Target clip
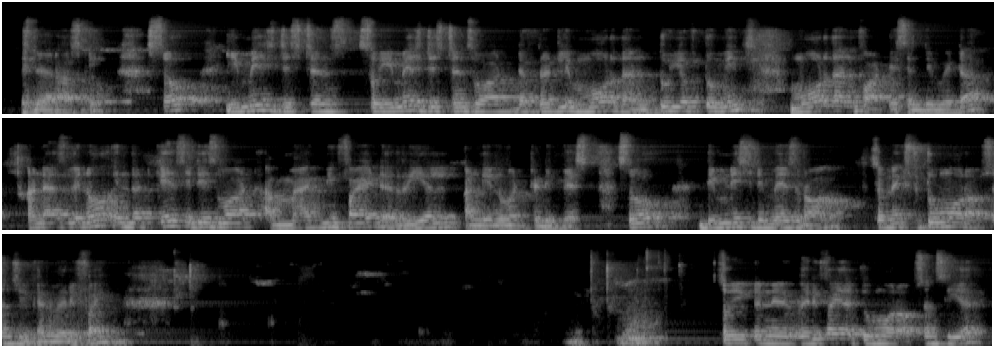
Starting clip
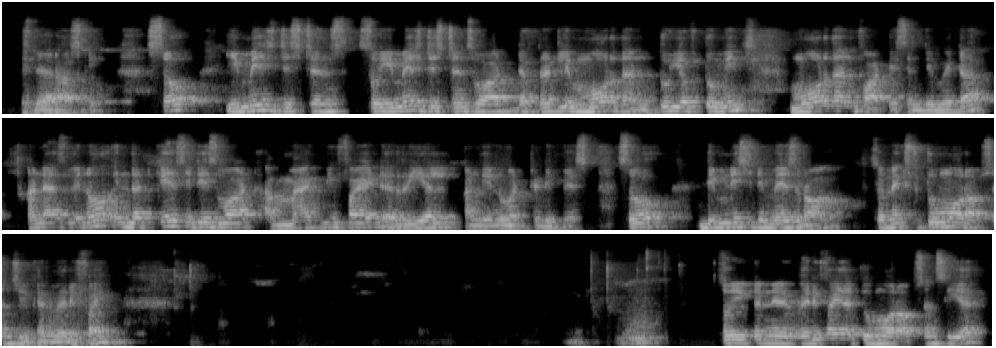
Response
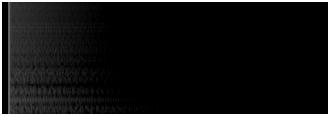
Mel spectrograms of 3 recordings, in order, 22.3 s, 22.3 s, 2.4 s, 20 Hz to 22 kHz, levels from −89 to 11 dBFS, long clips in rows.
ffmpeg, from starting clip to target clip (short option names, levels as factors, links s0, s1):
-filter_complex "[0:a]adynamicequalizer=threshold=0.00891:dfrequency=2300:dqfactor=0.8:tfrequency=2300:tqfactor=0.8:attack=5:release=100:ratio=0.375:range=2.5:mode=cutabove:tftype=bell,acompressor=threshold=0.0251:ratio=10,asplit=2[s0][s1];[1:a]atrim=start_sample=2205[s2];[s1][s2]afir=irnorm=-1:irlink=0,volume=0.224[s3];[s0][s3]amix=inputs=2:normalize=0"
